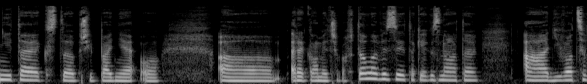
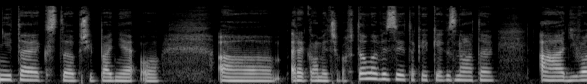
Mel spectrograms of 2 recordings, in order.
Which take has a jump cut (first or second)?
first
